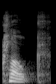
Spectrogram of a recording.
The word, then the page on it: cloak: American English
